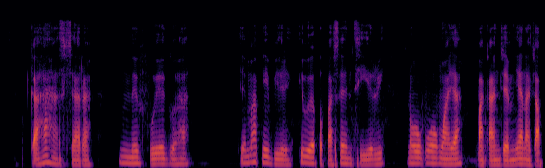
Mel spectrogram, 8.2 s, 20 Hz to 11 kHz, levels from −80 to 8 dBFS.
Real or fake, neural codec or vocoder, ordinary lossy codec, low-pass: fake; codec, 16 kHz, 4.8 kbps, FACodec; none; 7.2 kHz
